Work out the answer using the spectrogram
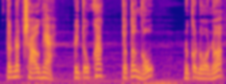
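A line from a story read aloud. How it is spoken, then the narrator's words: Soft irritable snap. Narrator (Vietnamese): chú gắt khẽ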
